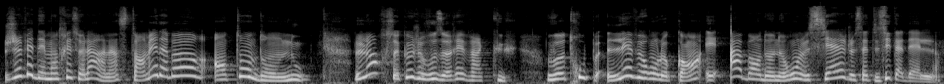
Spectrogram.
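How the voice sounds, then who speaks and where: A woman's voice: on the high side, big pitch swings, normal speed. A woman reading aloud, voicing a cocky young male knight who taunts his opponent cheekily. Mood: taunting.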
